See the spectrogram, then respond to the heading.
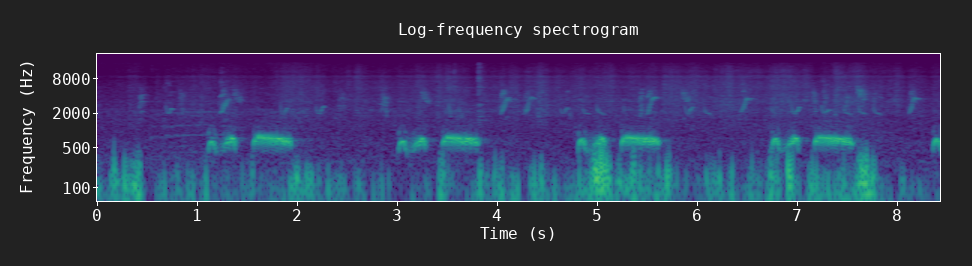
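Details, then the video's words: Dove cooing in a repeated low pattern: two short hoots followed by a longer drawn-out coo, about every two seconds, with faint thin chirps of other small birds and low rumbling in the background. "Tiếng chim cu chuẩn"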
